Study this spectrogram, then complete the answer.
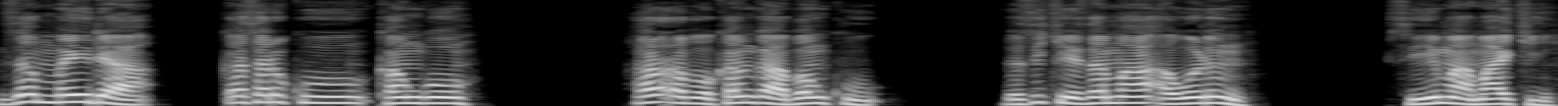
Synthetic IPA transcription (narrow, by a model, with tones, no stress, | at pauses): zɐ˦˨mːa˦jda˨ | kʼɐ˦s̬ɐ˦rkʷu˨kɐ˦ŋɡʷoː˦ | ha˦rʔa˨boː˨kɐ˦ŋɡaː˨bɐ˦ŋkʷu˨ | da˨s̬ʊ˦kʲeː˨zɐ˦ma˦ʔa˨wʊ˦ɽɪ˦n | su˨ji˦maː˨maː˦kʲiː˨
